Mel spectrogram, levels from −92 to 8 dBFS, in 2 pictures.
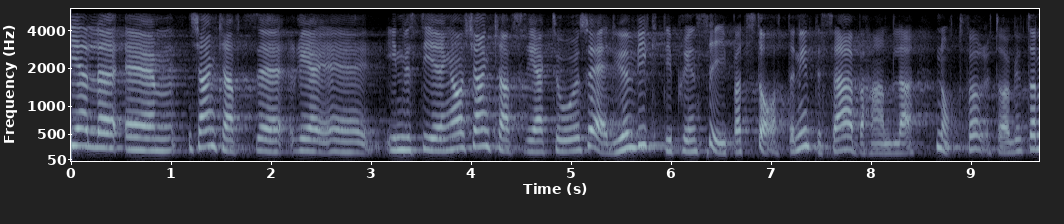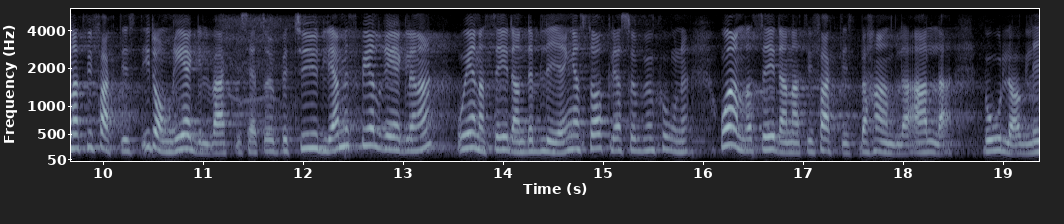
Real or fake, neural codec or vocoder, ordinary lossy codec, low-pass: real; none; none; 5.4 kHz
